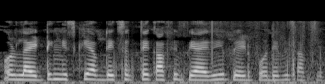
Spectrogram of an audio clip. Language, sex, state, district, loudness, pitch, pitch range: Hindi, female, Rajasthan, Jaipur, -18 LUFS, 220 Hz, 205-235 Hz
